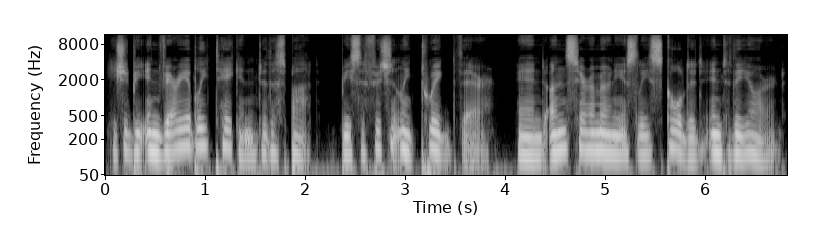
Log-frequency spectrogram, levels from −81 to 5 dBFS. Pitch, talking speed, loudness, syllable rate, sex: 115 Hz, 160 wpm, -20 LUFS, 5.5 syllables/s, male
